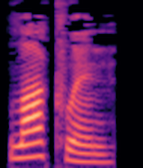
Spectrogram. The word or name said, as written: lauchlan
